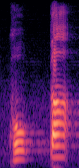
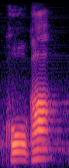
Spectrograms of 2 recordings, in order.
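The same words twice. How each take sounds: First: The second syllable starts with a tense consonant. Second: The second syllable starts with a plain consonant. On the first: "그러면 사이소리 현상이고" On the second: "사이소리 현상이 일어나지 않았죠"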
